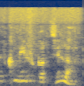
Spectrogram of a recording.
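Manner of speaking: soft, hushed voice. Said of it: "How are you so quiet out of nowhere".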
